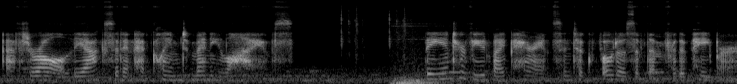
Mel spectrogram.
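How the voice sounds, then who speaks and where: Very bright, earnest young woman. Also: medium pitch, fairly even intonation, moderate pace, slight background noise, rough recording. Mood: somber. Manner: earnest, storytelling. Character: earnest young woman recounting a childhood tragedy. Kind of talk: video game cutscene dialogue.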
